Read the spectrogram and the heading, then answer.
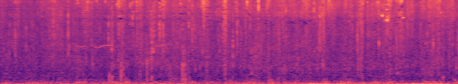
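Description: A horse's hooves clip-clop at a walking pace as it is led around, with many steady, sharp strikes that grow slightly louder over a rough outdoor background.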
